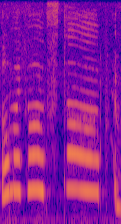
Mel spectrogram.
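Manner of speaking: high-pitched mock scream. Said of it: "screaming in the corner".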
